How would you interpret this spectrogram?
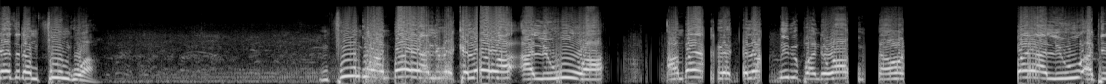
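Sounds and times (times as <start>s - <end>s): low street rumble: 0.4s - 6.0s
faint distant voices: 1.0s - 4.8s.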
